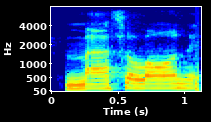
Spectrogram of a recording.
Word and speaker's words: Matalon: And then Adam, and I am not entirely sure how to say it, but I was thinking Matalon. Matalon is fantastic. You get the prize.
